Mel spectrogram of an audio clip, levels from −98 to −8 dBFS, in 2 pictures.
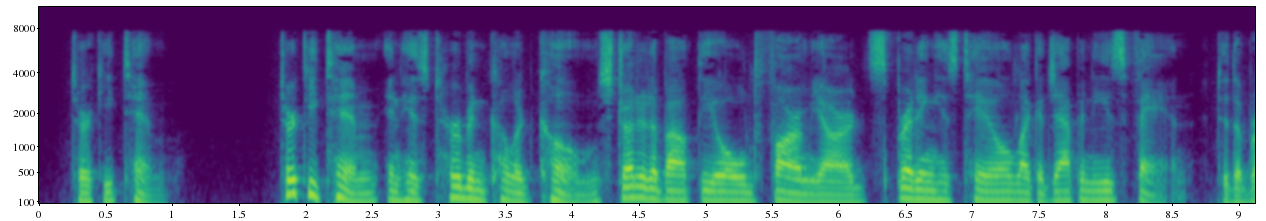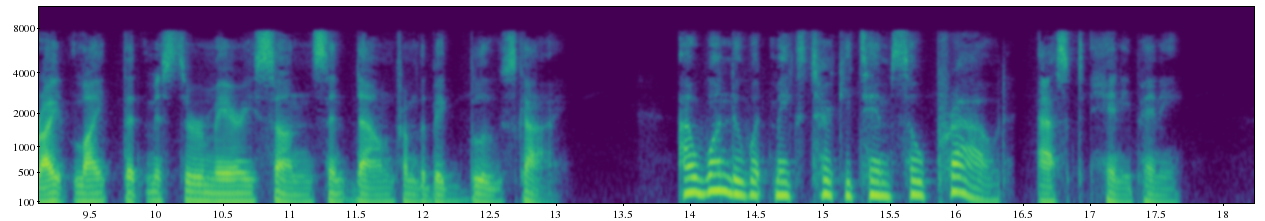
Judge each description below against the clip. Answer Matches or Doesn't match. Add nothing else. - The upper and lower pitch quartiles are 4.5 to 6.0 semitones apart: Matches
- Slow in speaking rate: Doesn't match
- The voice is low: Matches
